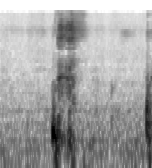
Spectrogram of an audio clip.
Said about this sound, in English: Excuse me, I had to sneeze there.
